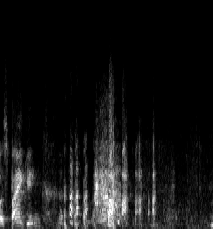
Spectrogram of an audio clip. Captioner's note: laughter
